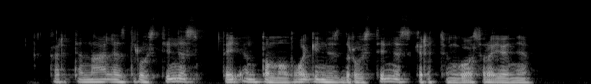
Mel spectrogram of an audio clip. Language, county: Lithuanian, Panevėžys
